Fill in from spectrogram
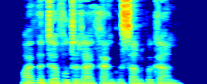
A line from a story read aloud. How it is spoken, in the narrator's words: He muttered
